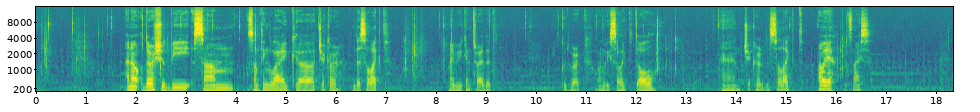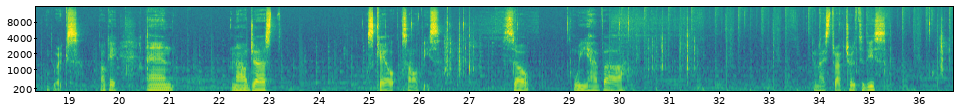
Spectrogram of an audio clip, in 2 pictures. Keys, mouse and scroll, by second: 0.1-1.4 middle drag, 1.4 shift+click, 9.0 ctrl+click, 14.9-16.5 drag, 16.5-20.3 middle drag, 20.3 s, 25.5 click, 25.7 middle click, 26.5 Tab, 26.7 middle click, 27.4 scroll down 1, 27.8 middle click, 28.9-29.3 scroll down 1, 29.3-29.9 scroll up 1, 29.9 middle click, 30.3 Tab, 31.1 s, 34.0 click, 34.3 middle click.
